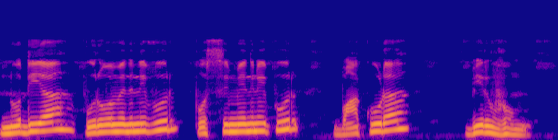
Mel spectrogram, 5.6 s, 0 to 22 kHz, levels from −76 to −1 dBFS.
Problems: constant background noise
